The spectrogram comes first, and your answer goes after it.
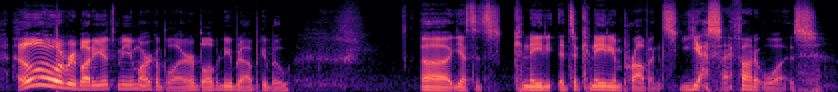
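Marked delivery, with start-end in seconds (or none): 0.2-2.9 deep voice like a video channel intro. Told they sound like Markiplier, the speaker plays along, Markiplier impression. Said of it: "I didn't think I had that deep of a voice".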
